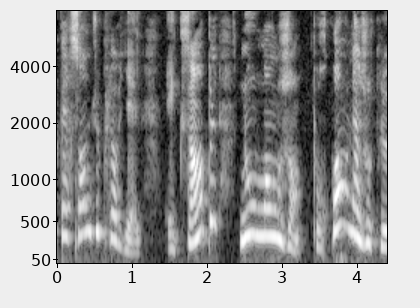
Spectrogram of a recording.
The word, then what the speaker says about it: mangeons: Exemple, nous mangeons.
